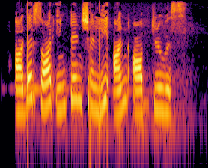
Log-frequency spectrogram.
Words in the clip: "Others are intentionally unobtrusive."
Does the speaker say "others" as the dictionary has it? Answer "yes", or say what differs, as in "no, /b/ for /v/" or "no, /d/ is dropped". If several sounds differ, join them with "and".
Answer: no, /s/ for /z/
